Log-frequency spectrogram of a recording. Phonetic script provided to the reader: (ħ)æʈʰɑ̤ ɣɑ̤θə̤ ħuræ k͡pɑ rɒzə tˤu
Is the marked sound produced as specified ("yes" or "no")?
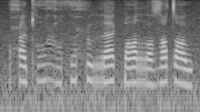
yes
